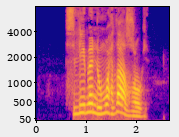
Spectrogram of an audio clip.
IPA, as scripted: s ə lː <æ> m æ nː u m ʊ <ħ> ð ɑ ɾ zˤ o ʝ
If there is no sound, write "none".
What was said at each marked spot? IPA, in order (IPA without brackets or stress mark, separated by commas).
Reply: i, ħ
